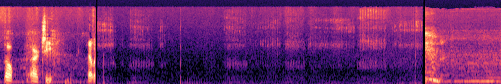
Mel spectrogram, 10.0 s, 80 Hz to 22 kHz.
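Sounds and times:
cat purring: 1.9s - 8.5s.

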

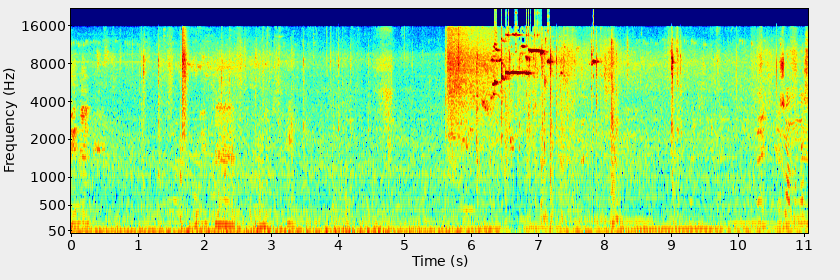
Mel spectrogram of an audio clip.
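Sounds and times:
diesel bus engine idling: 0.0s - 11.0s
high squeaks: 6.1s - 8.0s.

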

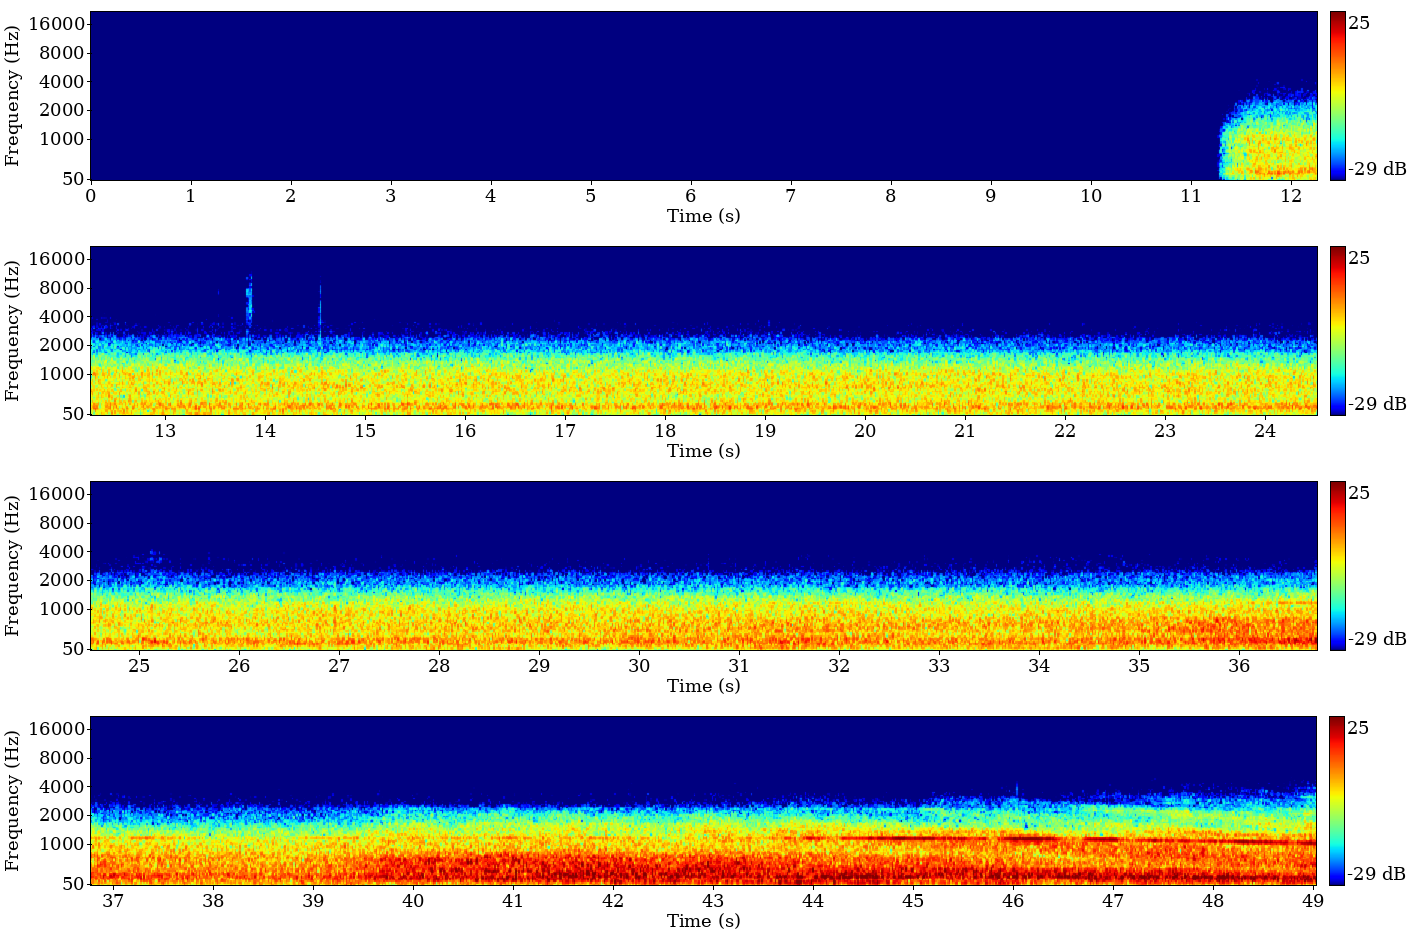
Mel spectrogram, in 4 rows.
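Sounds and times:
faint whine: 11.3s - 49.0s
jet engines roaring: 11.3s - 49.0s.

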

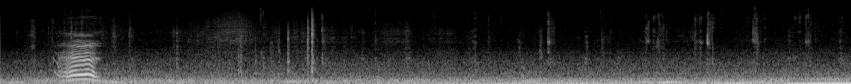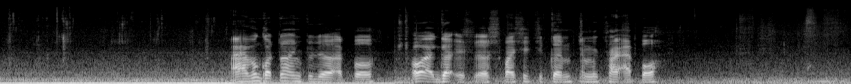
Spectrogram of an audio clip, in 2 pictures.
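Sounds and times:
car cabin engine hum: 0.0s - 17.0s
person chewing food: 2.5s - 10.8s.

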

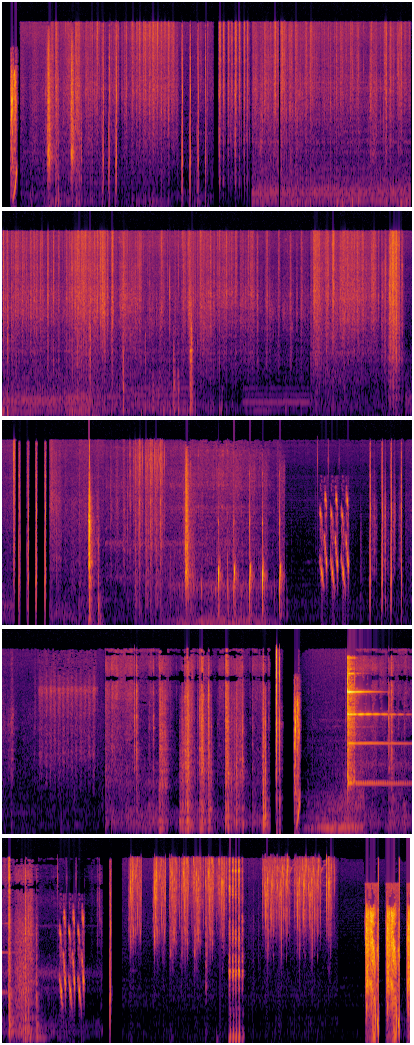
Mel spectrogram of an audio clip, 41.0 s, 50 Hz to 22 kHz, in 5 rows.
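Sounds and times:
hands rubbing dough on a mat: 1.7s - 13.2s
water dripping and plopping: 35.3s - 37.3s, 38.0s - 39.5s.

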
